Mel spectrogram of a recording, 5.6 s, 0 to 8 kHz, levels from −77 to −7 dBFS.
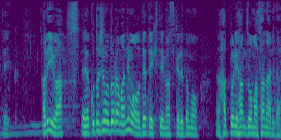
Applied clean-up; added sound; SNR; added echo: none; none; none; none.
